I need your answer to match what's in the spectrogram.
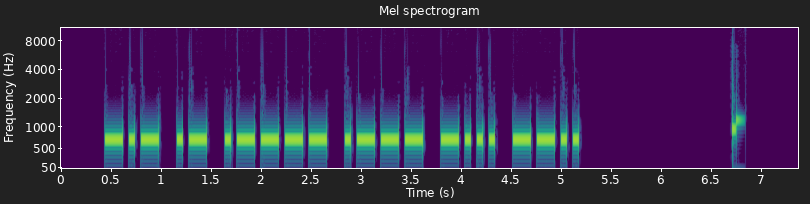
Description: Morse code, heard as a keyed tone, about 20 wpm, 700 Hz. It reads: KA1JBZ
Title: USA Call Signs - 6 Characters - 4x Character Spacing - 20wpm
